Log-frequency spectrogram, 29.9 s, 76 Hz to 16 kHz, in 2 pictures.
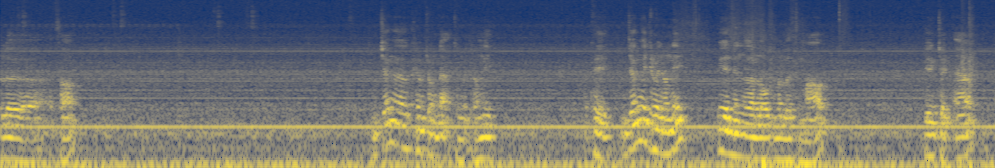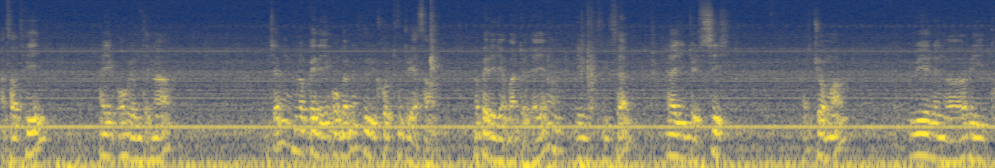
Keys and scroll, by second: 14.2 ctrl+t, 23.6 ctrl+z.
